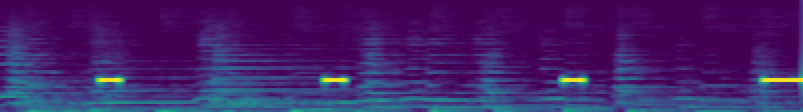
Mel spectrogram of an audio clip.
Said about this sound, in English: Yes, they have five beeps at the top of the hour instead of just one. Enjoy them all.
